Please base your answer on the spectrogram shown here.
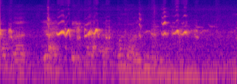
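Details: Pet cockatiel on a live stream giving clusters of sharp, rising chirped calls in two bursts, mixed with human speech and low indoor background hum.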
